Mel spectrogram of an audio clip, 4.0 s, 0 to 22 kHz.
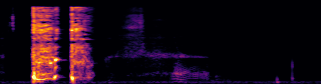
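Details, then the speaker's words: Cough in an adult with COVID-19 confirmed by a positive rapid test, with chest pain, headache and loss of taste and smell: two harsh coughs in a row, then a faint throat sound. "your mind like makes things worse or whatever that's what i feel like happened because it was it was like yeah i was coughing yeah my chest hurt yeah my head was hurting"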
